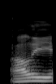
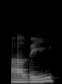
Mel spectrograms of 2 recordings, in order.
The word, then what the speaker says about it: Ali: Ali as in skateboarding, it's spelled A-L-I like Muhammad Ali. But I say Ali like skateboarding.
